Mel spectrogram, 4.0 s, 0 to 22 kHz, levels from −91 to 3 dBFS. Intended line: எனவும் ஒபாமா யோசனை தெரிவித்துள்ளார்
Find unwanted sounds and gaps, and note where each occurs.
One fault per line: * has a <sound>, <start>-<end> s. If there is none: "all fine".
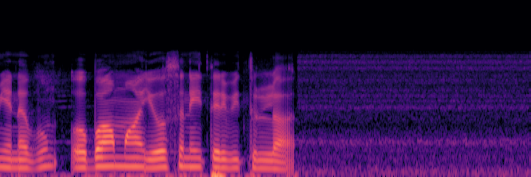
all fine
